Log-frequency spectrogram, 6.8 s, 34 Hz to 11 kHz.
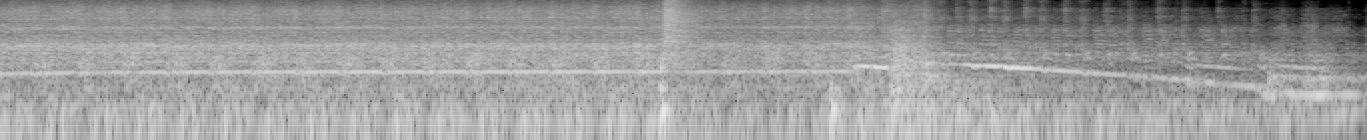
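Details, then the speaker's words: Yamaha EF4500ISE generator, electric start, 61 hours, carburetor previously cleaned by a friend, runs rough and dies under load: steady hum then sharp exhaust pop, speed sags and wanders; extremely rough, likely fuel-starved carburetor issue. "hear that kind of almost pop out of the exhaust. Now it is running, but it sounds extremely, extremely rough and almost like it's either choking out or not quite getting enough fuel."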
